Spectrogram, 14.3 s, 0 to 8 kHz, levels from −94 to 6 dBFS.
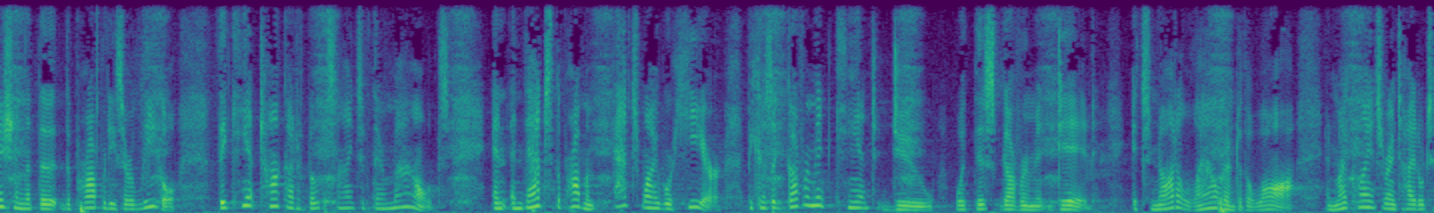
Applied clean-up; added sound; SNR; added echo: none; Respiratory sounds; 18 dB; none.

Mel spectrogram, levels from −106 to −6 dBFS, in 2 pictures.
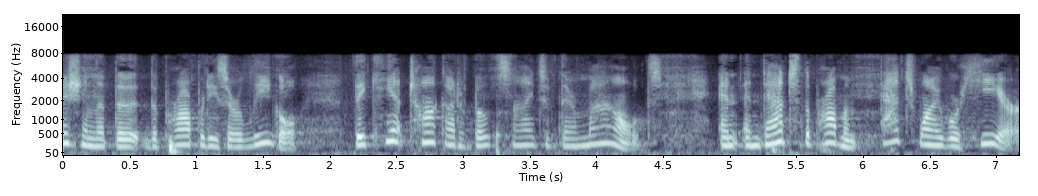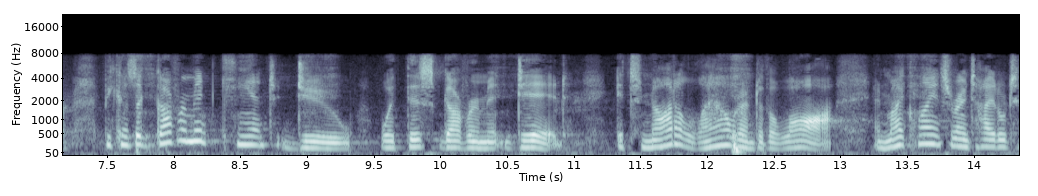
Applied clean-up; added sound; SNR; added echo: neural separator model SepFormer DNS4.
